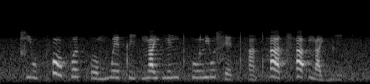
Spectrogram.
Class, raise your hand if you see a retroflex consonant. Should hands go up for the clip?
no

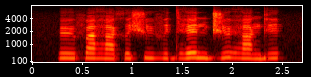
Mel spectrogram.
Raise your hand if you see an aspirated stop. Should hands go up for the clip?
no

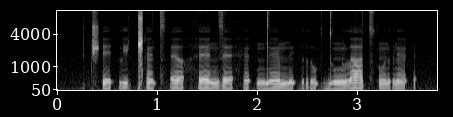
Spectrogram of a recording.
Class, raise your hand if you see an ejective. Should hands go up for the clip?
yes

